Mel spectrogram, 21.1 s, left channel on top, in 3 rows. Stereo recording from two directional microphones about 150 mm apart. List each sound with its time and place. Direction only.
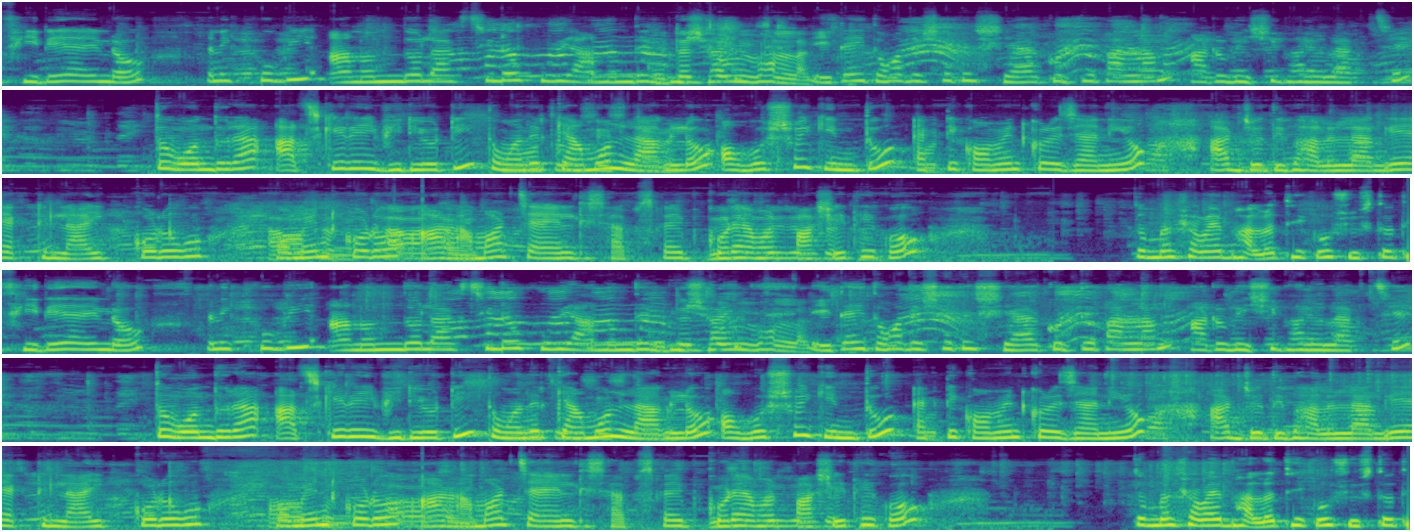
0.1 s a woman's voice: 20° right (ahead or behind)
3.7 s speech: 10° left (ahead or behind)
4.0 s a woman's voice: 25° right (ahead or behind)
19.7 s a woman's voice: 20° right (ahead or behind)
